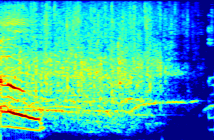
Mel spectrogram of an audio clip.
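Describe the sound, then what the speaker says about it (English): Crowd applause for improv comedy performers at a livestreamed show, opening with a brief voice or cheer, then a broad wash of clapping that holds steady and fades near the end. "Give them a big round of applause at home."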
